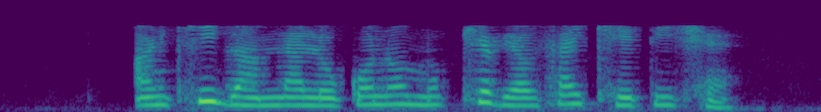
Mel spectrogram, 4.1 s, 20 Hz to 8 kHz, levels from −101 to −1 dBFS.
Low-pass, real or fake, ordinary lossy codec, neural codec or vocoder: 7.2 kHz; real; AAC, 16 kbps; none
